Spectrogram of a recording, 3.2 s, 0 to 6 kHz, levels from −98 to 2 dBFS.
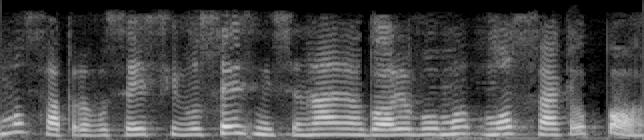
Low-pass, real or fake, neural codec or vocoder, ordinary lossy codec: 5.4 kHz; fake; codec, 44.1 kHz, 2.6 kbps, SNAC; AAC, 32 kbps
